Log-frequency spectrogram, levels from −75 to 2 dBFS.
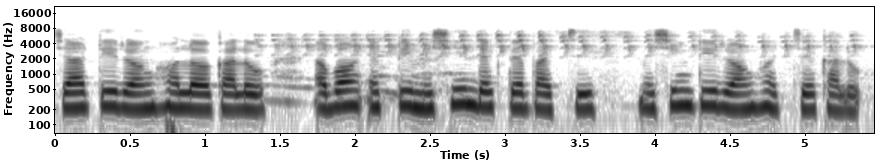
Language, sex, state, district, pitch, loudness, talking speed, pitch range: Bengali, female, Assam, Hailakandi, 215 Hz, -15 LUFS, 140 wpm, 205-230 Hz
